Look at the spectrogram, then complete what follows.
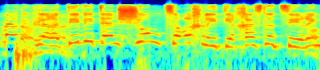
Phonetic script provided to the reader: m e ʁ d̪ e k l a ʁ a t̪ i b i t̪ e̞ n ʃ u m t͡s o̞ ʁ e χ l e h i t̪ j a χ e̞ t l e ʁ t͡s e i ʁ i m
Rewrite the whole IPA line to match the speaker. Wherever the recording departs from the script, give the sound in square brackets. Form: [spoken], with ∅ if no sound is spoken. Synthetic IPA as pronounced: m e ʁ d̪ e k l a ʁ a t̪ i [v] i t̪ e̞ n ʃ u m t͡s o̞ ʁ e χ l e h i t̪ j a χ e̞ [s] l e [∅] t͡s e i ʁ i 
